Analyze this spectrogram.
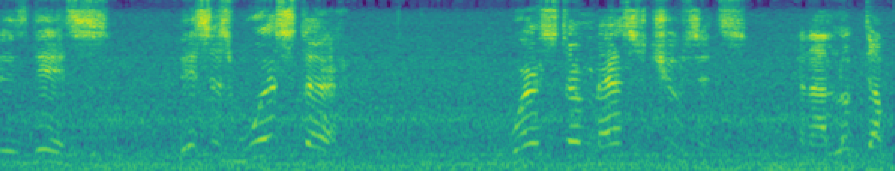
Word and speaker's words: Worcester: It said like Worester, but it's spelled like Warchester. Worchester sauce. But it's Worester.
